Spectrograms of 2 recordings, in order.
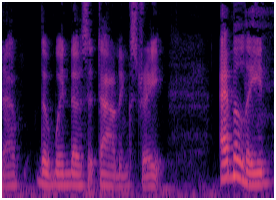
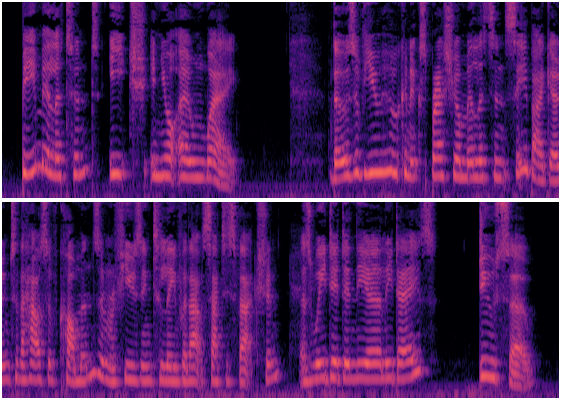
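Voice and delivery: put-on proper woman's voice, pitched high; 8 semitones higher, 4 dB louder than usual. Asked by the other speaker to read an extract of her speech, proper woman voice. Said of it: "in your woman voice, proper woman voice".

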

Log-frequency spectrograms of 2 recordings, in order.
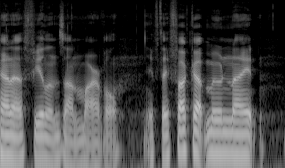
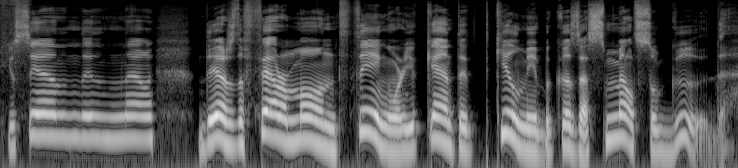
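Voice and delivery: fake Russian accent, Cockney-tinged, drawn-out, loud, high; 9 semitones higher, 5 dB louder than usual. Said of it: "I'm a really Cockney man, but I do a bad Russian accent".

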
